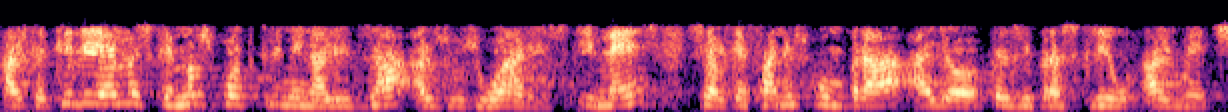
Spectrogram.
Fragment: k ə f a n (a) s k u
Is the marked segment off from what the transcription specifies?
yes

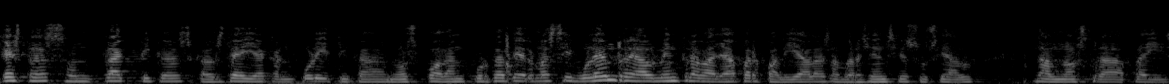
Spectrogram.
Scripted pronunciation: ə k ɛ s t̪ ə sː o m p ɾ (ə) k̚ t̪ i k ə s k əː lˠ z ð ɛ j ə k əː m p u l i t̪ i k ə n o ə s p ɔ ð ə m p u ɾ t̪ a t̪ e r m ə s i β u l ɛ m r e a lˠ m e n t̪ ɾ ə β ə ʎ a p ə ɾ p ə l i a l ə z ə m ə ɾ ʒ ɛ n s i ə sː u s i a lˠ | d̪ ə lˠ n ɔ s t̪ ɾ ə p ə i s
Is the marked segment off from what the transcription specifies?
yes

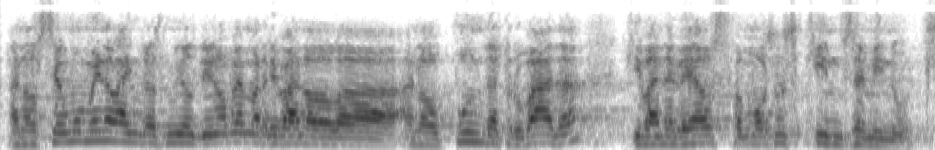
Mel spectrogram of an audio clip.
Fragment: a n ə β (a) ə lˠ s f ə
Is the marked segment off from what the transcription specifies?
yes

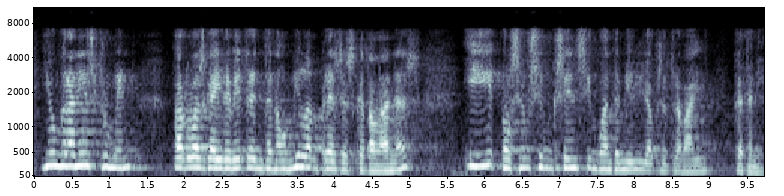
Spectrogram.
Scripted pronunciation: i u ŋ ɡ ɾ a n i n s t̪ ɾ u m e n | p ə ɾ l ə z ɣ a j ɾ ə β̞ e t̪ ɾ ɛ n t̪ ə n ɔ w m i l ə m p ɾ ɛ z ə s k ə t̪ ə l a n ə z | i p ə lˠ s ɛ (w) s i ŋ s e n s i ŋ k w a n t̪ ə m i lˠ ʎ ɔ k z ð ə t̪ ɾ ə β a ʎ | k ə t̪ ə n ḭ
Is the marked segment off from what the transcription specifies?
no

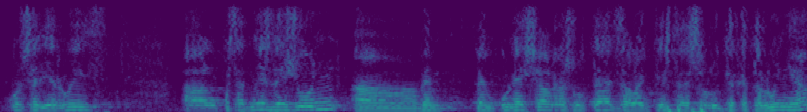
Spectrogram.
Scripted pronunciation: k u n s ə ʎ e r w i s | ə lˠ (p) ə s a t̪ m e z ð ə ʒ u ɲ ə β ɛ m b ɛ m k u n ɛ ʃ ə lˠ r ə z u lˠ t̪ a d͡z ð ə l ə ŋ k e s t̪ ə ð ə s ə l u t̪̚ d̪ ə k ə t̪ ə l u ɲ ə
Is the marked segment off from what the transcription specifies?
no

